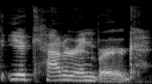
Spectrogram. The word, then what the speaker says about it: Yekaterinburg: Was about 20 kilometers outside of the city they were in, of Yekaterinburg. That was a very butchered sentence completely. I apologize. – I think I tried to Google how to pronounce it and it came back Yekaterinburg.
